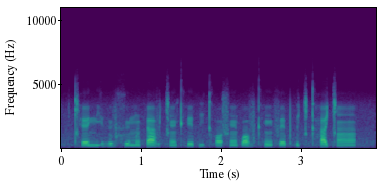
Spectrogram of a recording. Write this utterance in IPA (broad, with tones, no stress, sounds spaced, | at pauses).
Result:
cʰ ɛ˩˧˩ mʲ e˩˧˩ ð ø˥ v x ø˩˧˩ m ə̃˥ θ a˧˩ v c ɛ̃˩˧˩ kʰ e˥ p i˧˩ kʰ ɒ˩˧˩ s ɛ̃˧˩ p ɒ˥ v kʰ ẽ˧˩ f ɛ˧˩ pʰ ə˧˩ c kʰ a˥ c ã˩˧˩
